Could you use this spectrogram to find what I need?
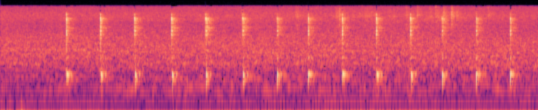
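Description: A mobile game gives short, even blips as a ball bounces.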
